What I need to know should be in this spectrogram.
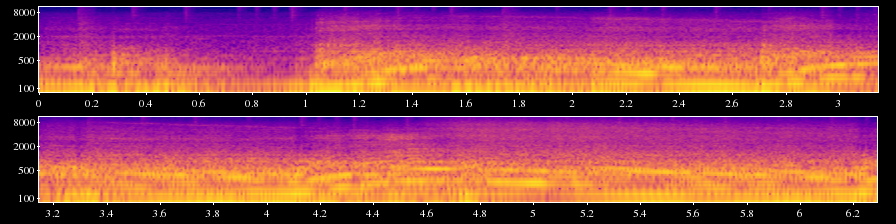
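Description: A car's exhaust roars as the engine revs up and down repeatedly.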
